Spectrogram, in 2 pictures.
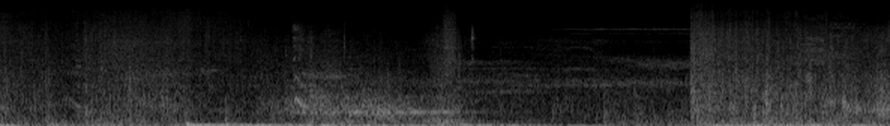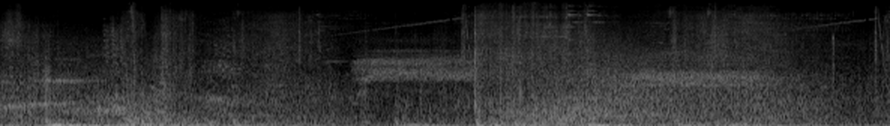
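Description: Explosions and gunfire-like bursts in the supernatural action game Control, loud impacts recurring through the clip over a busy game soundscape.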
